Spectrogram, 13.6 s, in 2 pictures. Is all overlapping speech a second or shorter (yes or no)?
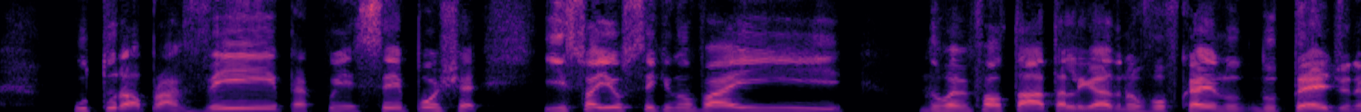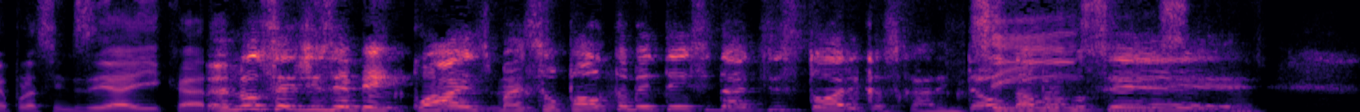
no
